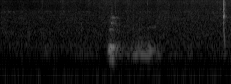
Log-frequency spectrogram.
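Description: A golf putter taps a ball.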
